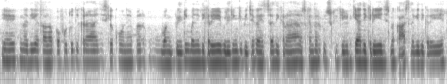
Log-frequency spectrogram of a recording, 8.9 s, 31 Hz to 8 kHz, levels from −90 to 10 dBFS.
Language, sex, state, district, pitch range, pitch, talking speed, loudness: Hindi, male, Jharkhand, Sahebganj, 130-140 Hz, 135 Hz, 280 wpm, -32 LUFS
